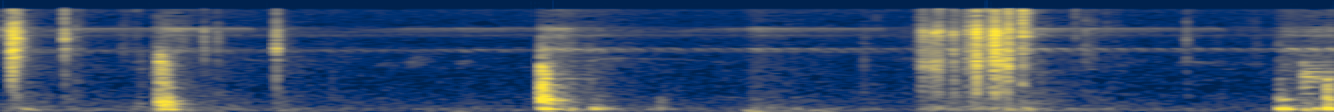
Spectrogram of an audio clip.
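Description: Faint short scrapes of a kitchen knife peeling a white radish, a few separate strokes with a small cluster about three and a half seconds in.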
